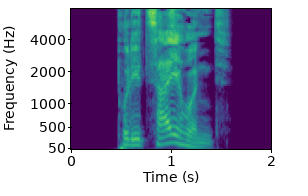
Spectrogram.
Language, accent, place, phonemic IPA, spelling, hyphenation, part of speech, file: German, Germany, Berlin, /poliˈt͡saɪ̯ˌhʊnt/, Polizeihund, Po‧li‧zei‧hund, noun, De-Polizeihund.ogg
- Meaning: police dog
